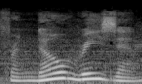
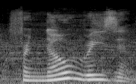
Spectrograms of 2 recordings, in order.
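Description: Both takes have the same delivery.

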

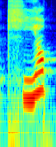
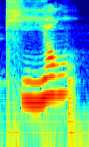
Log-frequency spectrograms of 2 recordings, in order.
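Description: First: The word ends with a clear k sound. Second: The word ends with a nasal ng sound. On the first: "这个기억" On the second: "听起来像是기억的感觉"

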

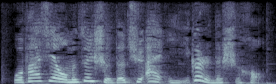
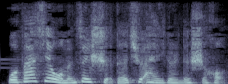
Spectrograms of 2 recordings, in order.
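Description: First: The stress falls on 一个. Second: No word is given special stress. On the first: "而如果你去强调数字，强调只爱一个人" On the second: "我特意的没有表达出它的重点"

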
